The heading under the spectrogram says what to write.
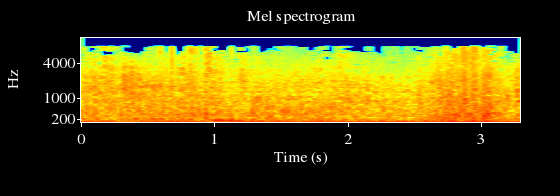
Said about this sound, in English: I hear everybody rustling their papers.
